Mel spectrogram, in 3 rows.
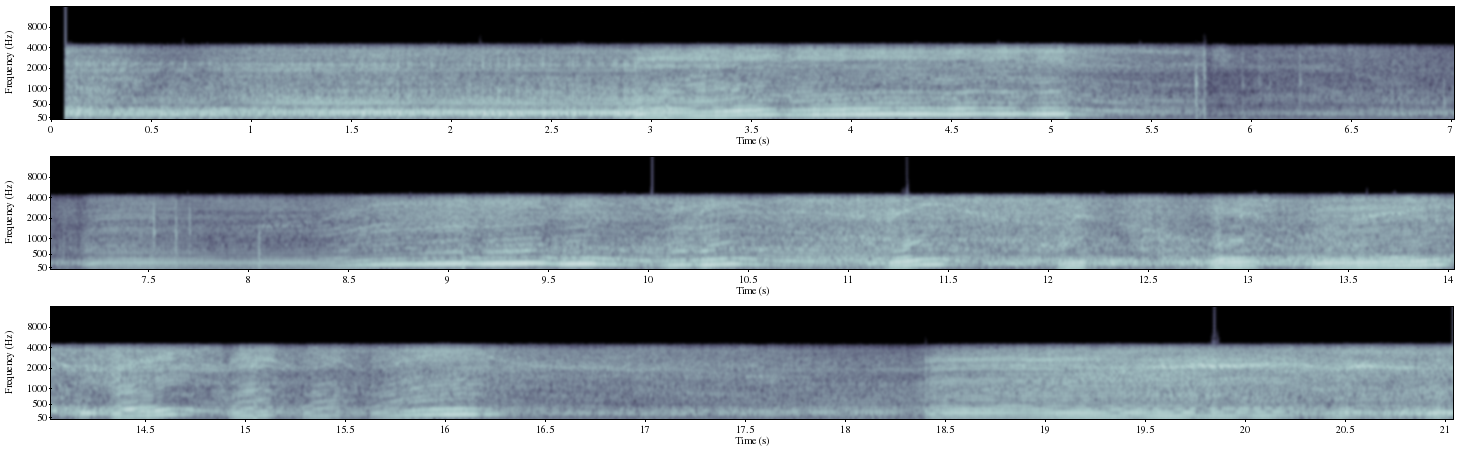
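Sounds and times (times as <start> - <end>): two-stroke engine revving: 0.1 - 21.0.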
